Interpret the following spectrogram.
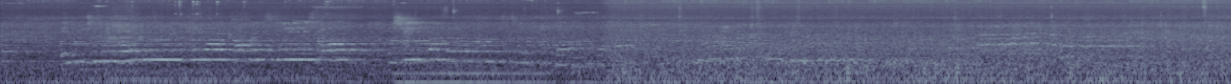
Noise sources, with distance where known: music from a fixed source

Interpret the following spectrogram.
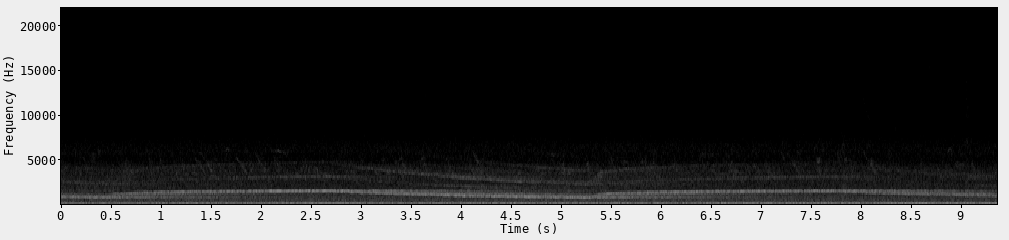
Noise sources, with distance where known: siren, far

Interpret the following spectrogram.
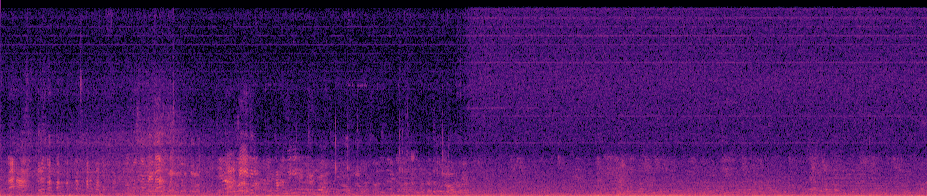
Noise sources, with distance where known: person or small group talking

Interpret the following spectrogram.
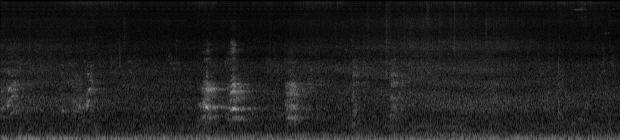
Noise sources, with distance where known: dog barking or whining, far

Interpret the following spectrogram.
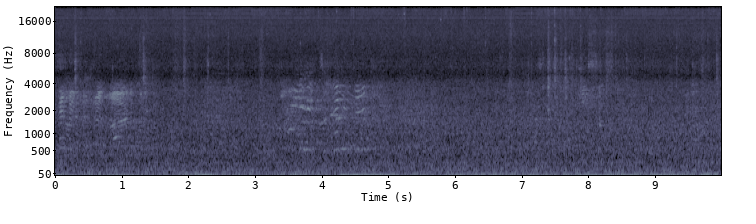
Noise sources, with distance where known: person or small group talking, far; person or small group shouting, far

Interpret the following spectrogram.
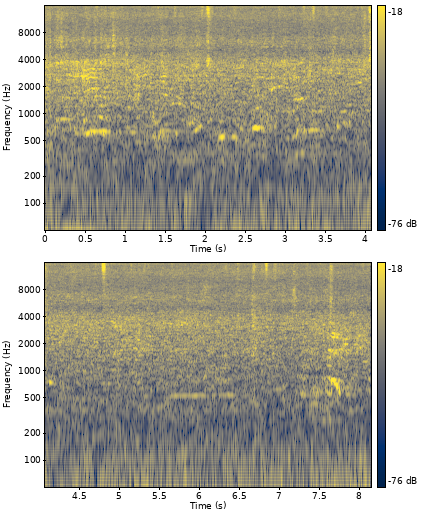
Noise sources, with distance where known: person or small group shouting, far

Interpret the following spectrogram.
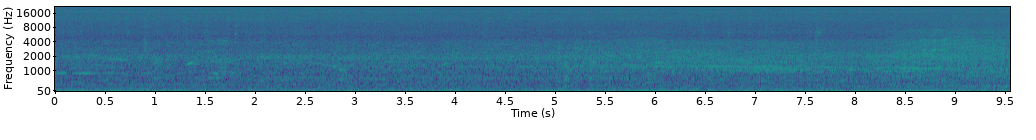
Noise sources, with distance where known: person or small group talking

